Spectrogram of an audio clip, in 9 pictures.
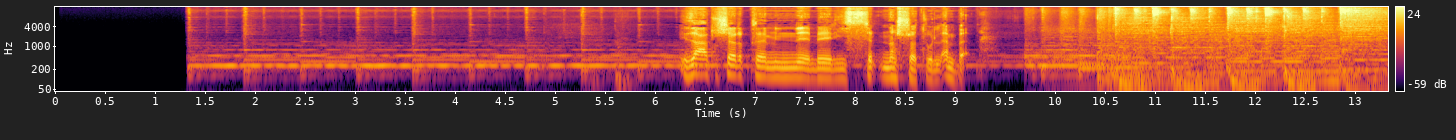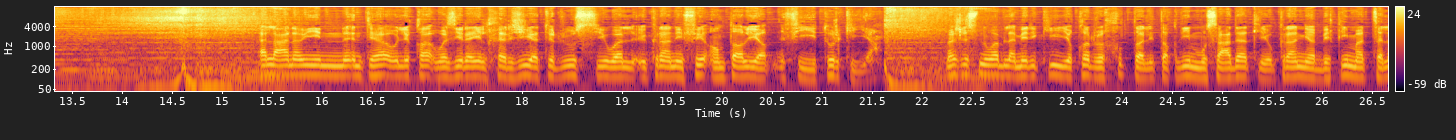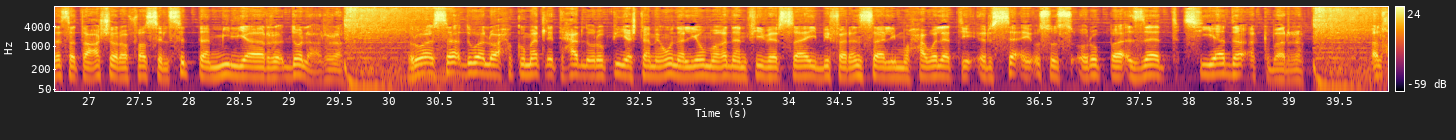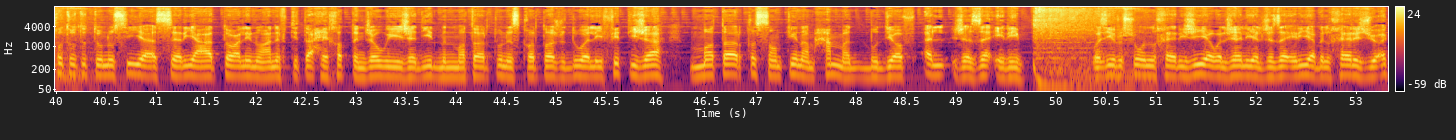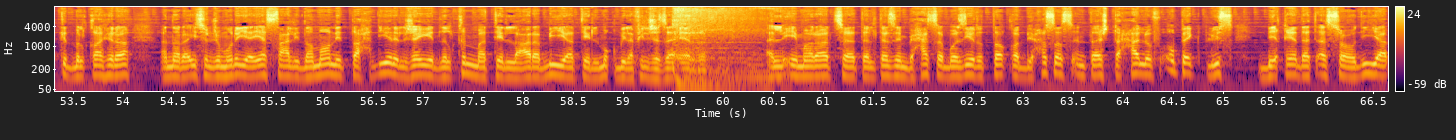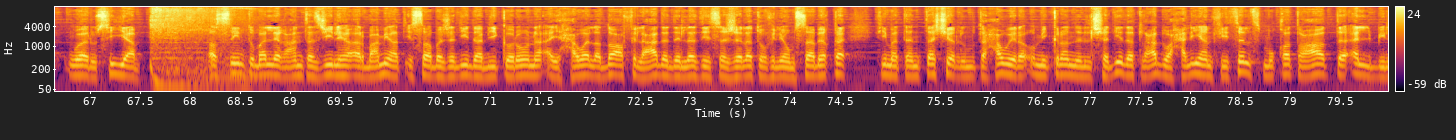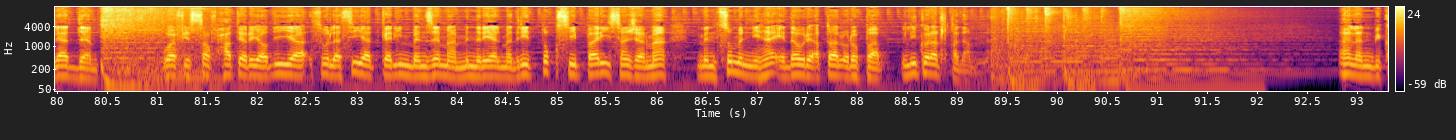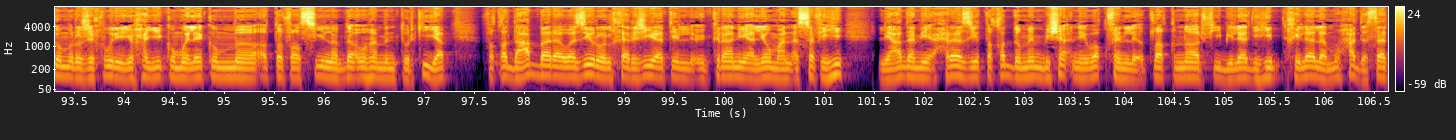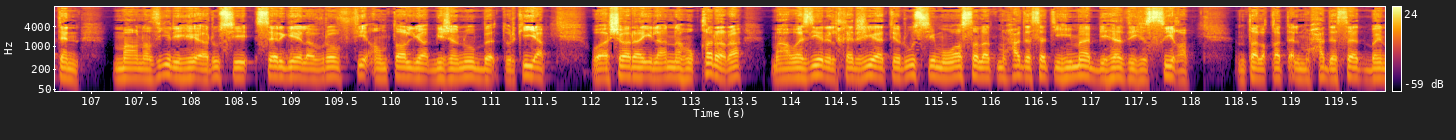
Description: EDITION DU JOURNAL DE 12H30 EN LANGUE ARABE DU 10/3/2022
